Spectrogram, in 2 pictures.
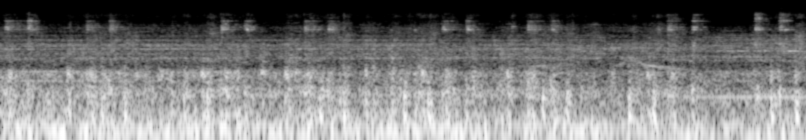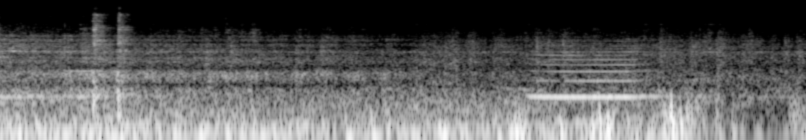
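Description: A passing train's coaches rumbling and clattering, with a steady clickety-clack of wheels over the rail joints. A faint horn sounds about halfway through, and a louder train horn blast of about a second comes near the end. Then the rumble dies away.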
